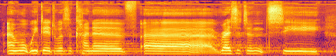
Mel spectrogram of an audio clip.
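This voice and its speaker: A woman's voice: lowish voice, moderate pace, darkish tone, smooth. A woman with a London accent giving a keynote talk as an architect, casual and full of um and kind of. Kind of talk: conference presentation. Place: lecture hall at a forum. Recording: long hall reverb.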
